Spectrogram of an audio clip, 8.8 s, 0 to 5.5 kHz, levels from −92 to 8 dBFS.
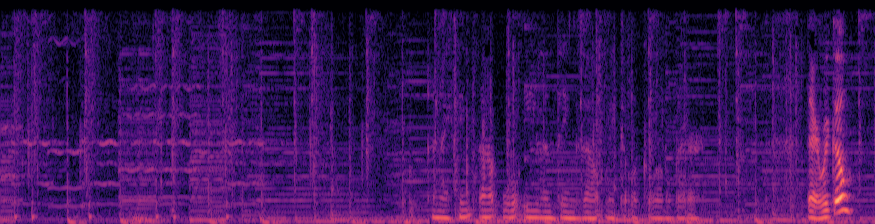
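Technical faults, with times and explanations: No technical faults are audible.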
